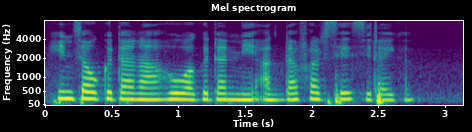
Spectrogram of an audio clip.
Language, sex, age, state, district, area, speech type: Bodo, female, 18-30, Assam, Kokrajhar, rural, read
